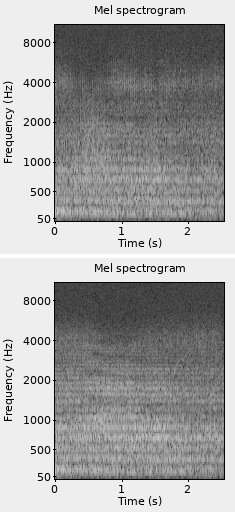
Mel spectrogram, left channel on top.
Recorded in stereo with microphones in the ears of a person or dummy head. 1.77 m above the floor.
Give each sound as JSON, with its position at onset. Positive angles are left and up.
{"t": 0.0, "sound": "an aircraft", "side_deg": -60}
